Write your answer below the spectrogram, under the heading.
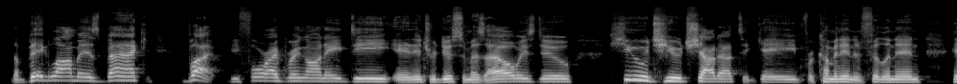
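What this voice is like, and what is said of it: Slightly hoarse voice. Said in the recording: “My voice is a little hoarse right now.”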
